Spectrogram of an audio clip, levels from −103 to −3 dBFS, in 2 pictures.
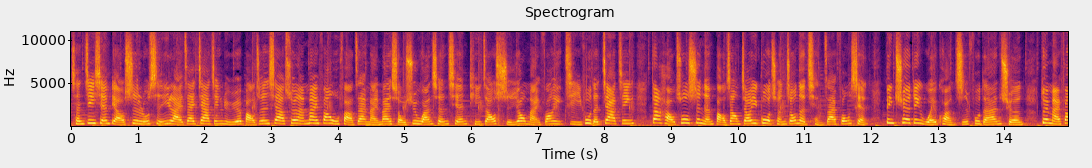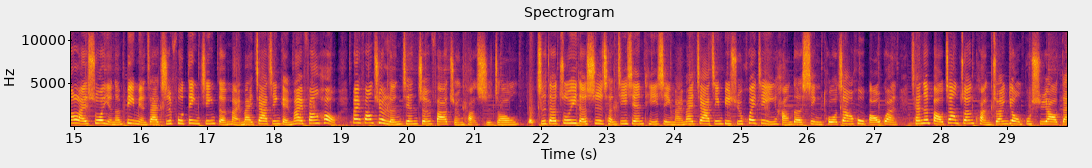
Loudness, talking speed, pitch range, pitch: -18 LUFS, 290 characters per minute, 275-345 Hz, 310 Hz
